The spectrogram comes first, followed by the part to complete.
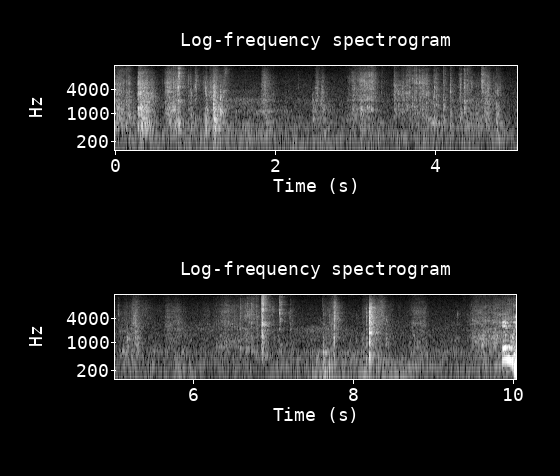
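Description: Scissors cutting a paper worksheet: a string of short, irregular snips with paper rustling between them.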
